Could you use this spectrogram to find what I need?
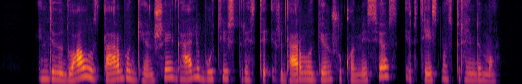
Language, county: Lithuanian, Vilnius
